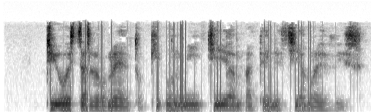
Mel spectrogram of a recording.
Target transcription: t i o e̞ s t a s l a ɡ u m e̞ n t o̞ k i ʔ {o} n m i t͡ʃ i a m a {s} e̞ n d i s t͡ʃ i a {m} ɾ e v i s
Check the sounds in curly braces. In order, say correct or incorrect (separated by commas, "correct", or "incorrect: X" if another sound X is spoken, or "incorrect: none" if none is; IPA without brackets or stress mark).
incorrect: u, incorrect: t, correct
